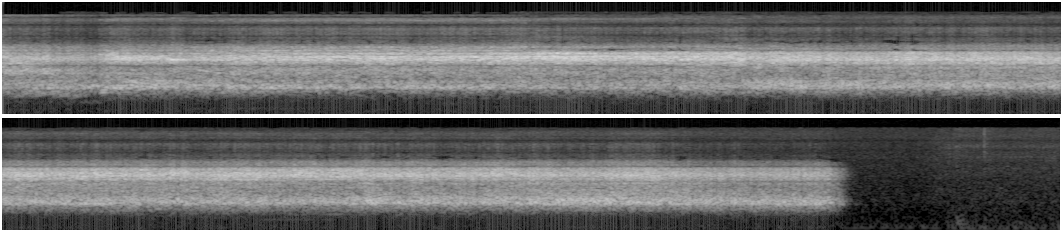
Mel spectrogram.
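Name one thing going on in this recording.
A toy plays a loud, steady rushing sound effect through a small speaker, then cuts off abruptly.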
